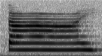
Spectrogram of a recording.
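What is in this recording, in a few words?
"daai1", Cantonese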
